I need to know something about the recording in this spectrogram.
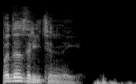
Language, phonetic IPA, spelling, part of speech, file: Russian, [pədɐzˈrʲitʲɪlʲnɨj], подозрительный, adjective, Ru-подозрительный.ogg
- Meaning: 1. suspicious (arousing suspicion), suspect, shady 2. fishy, doubtful 3. suspicious, distrustful, mistrustful, querulous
